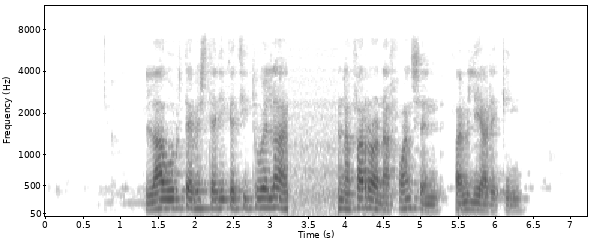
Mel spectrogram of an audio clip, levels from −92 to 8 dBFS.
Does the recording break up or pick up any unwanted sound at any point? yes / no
no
